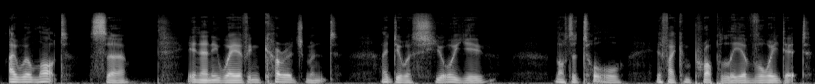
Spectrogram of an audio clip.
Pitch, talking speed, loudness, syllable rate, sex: 100 Hz, 160 wpm, -21 LUFS, 5.3 syllables/s, male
